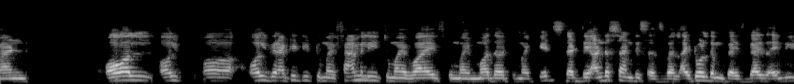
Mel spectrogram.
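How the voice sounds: A man speaks at a fairly quick pace with a fairly high pitch, fairly even intonation and a fairly bright tone, in a dry, close sound with no echo.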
